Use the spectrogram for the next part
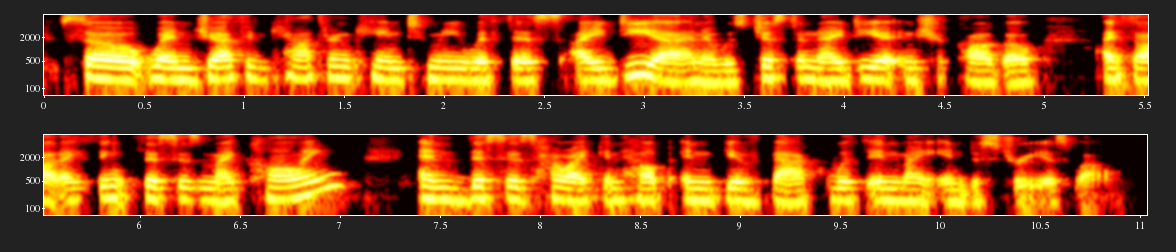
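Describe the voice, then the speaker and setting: Canadian-raised woman, Ukrainian first language, earnest founder pitch, warm low tone. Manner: heartfelt, earnest, fillers. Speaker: skincare company founder. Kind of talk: personal talk at an online orientation.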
